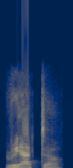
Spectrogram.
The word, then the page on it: reactor: Indian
